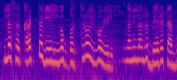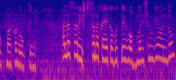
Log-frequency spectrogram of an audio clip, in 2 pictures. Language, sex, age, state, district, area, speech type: Kannada, female, 18-30, Karnataka, Chikkamagaluru, rural, spontaneous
